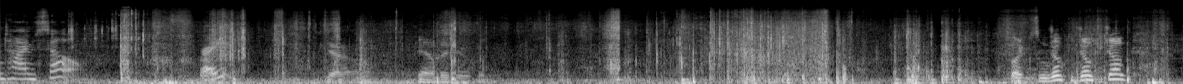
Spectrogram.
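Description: Plastic wrapping and clothes rustle.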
